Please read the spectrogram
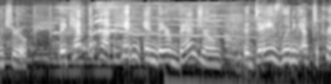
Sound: screaming

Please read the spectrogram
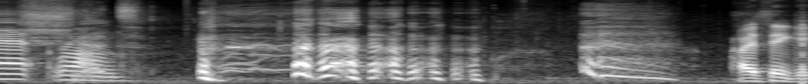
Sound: Gal laughs

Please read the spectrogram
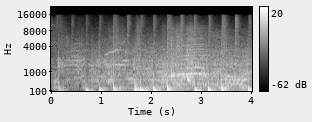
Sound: audience cheers; upbeat music

